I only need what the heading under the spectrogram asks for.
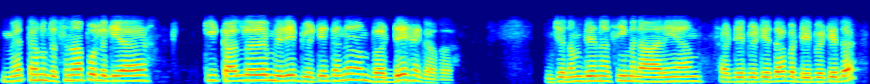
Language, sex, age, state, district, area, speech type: Punjabi, male, 30-45, Punjab, Kapurthala, rural, conversation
